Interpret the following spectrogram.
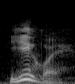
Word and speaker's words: יהוה: So, in my opinion, the pronunciation of the name Yod-He Vav-He is Yahweh.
